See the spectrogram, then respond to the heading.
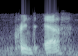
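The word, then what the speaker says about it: printf: lot three of the most popular they are pronounced print F put car and puts each function sends one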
